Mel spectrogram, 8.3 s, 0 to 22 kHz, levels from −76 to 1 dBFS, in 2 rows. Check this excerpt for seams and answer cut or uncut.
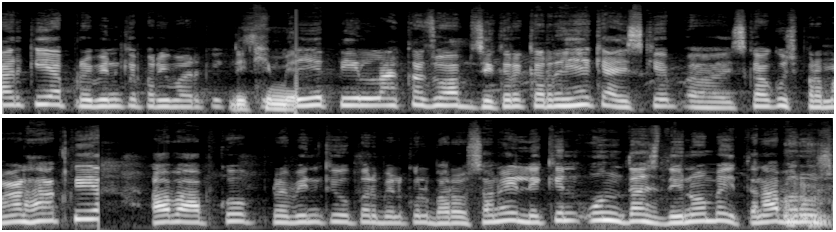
cut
